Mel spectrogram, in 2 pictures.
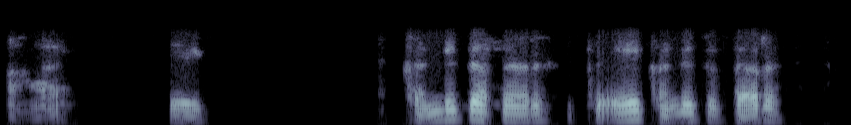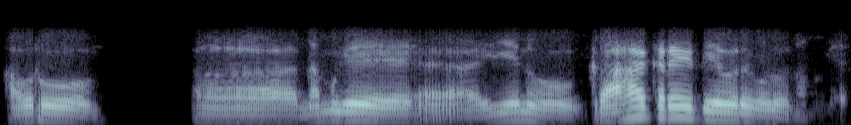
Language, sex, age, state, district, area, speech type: Kannada, male, 60+, Karnataka, Koppal, rural, conversation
